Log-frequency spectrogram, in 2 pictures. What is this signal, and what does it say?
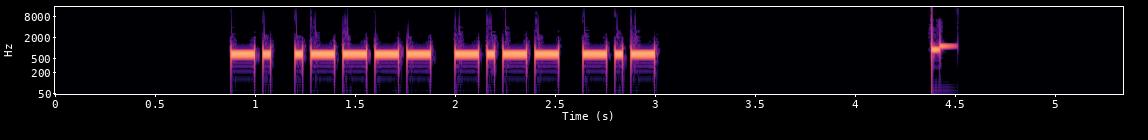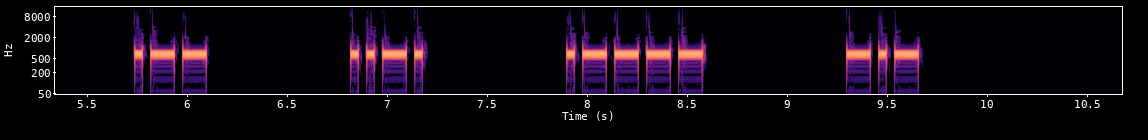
Morse code, heard as a keyed tone, about 30 wpm, spaced as for 15 wpm, 700 Hz. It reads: N1YK WF1K
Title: USA Call Signs - 4 Characters - 6x Character Spacing - 30wpm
